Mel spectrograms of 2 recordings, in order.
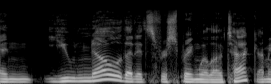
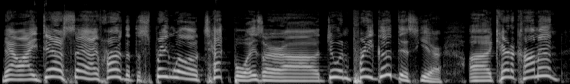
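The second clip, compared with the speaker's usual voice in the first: put-on eager kid reporter; 9 semitones higher than usual. Gnome boy reporter speaks.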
